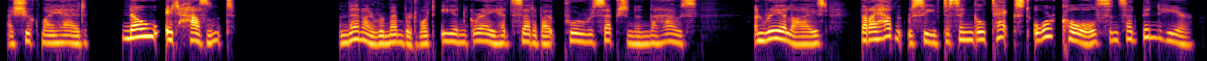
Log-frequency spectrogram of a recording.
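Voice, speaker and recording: Low-voiced woman narrating an audiobook. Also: moderate pace, a little mellow, no room sound, clean studio sound. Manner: wry, introspective first-person telling. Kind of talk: scripted first-person audiobook narration.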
